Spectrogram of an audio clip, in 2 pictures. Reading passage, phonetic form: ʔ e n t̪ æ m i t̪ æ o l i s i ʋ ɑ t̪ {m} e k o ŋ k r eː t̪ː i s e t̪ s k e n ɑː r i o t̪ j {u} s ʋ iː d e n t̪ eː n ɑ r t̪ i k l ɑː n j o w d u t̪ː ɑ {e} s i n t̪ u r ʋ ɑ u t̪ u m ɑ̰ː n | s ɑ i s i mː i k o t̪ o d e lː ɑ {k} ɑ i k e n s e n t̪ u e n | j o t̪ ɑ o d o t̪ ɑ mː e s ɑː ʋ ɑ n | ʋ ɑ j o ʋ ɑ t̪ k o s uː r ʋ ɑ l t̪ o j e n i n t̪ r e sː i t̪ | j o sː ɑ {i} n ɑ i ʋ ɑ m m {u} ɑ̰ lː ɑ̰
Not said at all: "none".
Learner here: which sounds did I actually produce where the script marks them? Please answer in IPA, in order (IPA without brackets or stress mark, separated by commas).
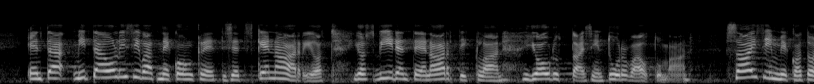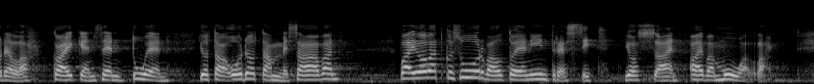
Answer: n, o, i, k, i, uː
